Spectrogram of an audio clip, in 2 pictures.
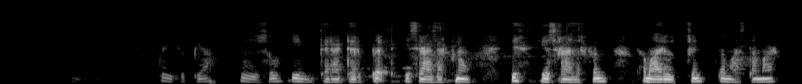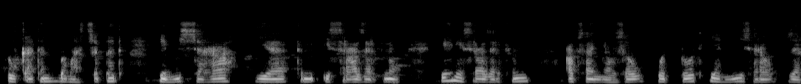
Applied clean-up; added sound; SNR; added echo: none; none; none; none.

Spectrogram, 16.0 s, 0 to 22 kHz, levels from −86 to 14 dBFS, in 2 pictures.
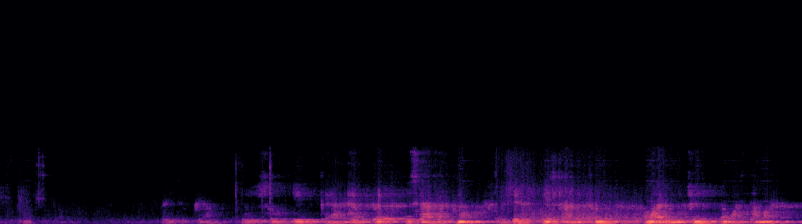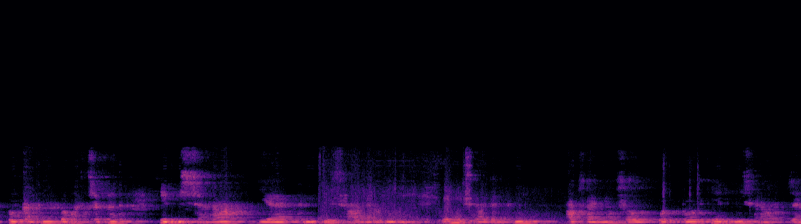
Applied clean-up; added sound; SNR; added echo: neural separator model SepFormer DNS4.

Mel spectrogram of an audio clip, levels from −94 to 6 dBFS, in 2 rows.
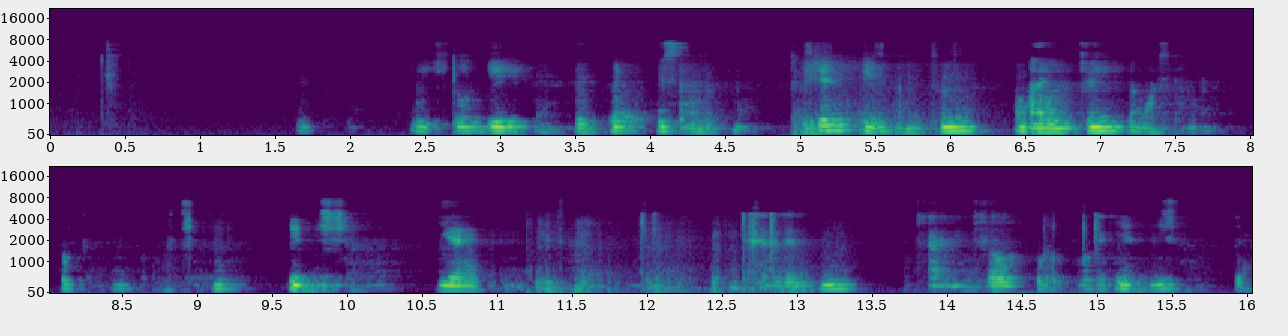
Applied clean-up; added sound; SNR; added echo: neural mask model DeepFilterNet 3.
